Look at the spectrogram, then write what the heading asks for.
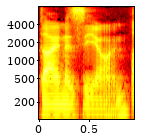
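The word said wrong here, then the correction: Dynazenon: And sorry, Dinozanon.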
